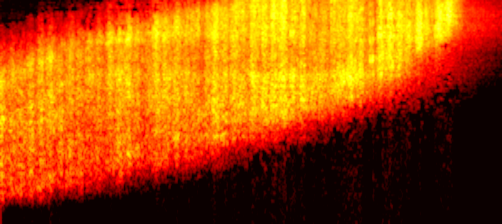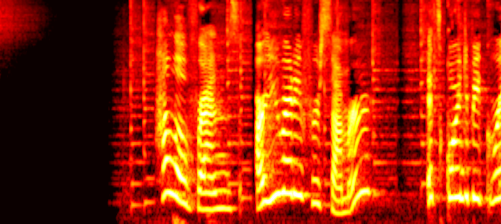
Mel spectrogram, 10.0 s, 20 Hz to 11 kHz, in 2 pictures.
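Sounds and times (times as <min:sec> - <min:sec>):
rising whoosh with rattle: 0:00.0 - 0:05.1.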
